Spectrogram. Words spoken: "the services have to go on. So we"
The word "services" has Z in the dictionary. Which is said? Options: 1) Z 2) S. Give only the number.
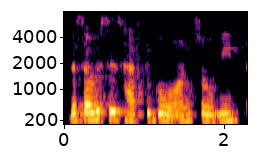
1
